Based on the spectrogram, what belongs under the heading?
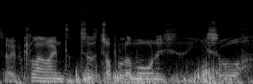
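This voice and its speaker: A man's voice: medium pitch, little pitch movement, a little fast, vocal fry, lo-fi sound. A man breathing heavily as he chats casually to camera on a mountain hike. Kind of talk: casual vlog chat. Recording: very noisy windy outdoor recording.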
